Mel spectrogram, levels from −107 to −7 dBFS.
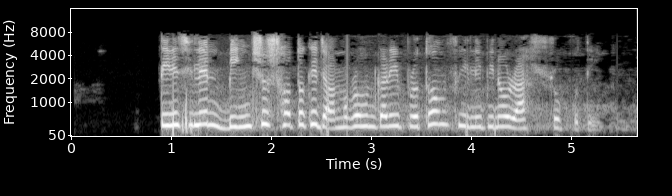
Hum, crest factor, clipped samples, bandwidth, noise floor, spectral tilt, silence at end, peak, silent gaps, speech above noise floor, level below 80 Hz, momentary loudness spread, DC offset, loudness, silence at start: none; 14 dB; under 0.1%; 8.2 kHz; -82 dBFS; -2 dB/octave; 0.4 s; 0 dBFS; none; 69 dB; -50 dBFS; 11 LU; under 0.1%; -13 LUFS; 0.9 s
